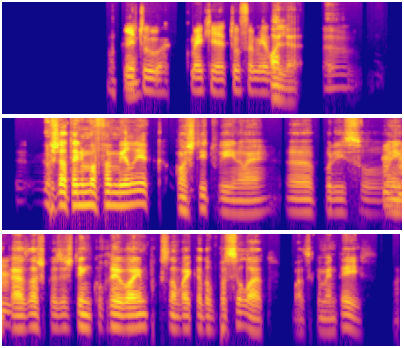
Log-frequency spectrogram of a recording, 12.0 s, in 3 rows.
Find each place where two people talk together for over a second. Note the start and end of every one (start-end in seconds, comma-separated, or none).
none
